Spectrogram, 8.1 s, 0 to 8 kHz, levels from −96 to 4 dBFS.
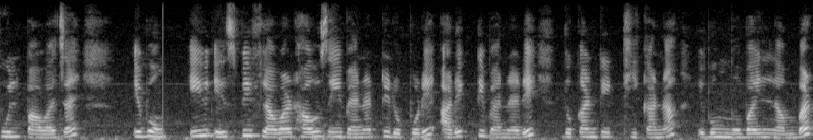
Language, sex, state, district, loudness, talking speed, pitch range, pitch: Bengali, female, West Bengal, Dakshin Dinajpur, -23 LUFS, 155 wpm, 205-245 Hz, 225 Hz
